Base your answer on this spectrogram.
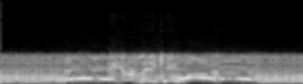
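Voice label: damaged water mood medium, speech English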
